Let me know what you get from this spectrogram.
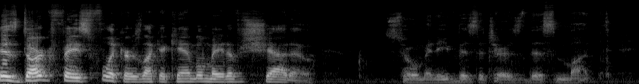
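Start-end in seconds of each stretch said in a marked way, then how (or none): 3.8-6.1 very low, hushed, deep, hollow rumble. Reading a story aloud, narrator voices the creature's line: deep, hollow voice. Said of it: "he says in a deep, hollow voice".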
